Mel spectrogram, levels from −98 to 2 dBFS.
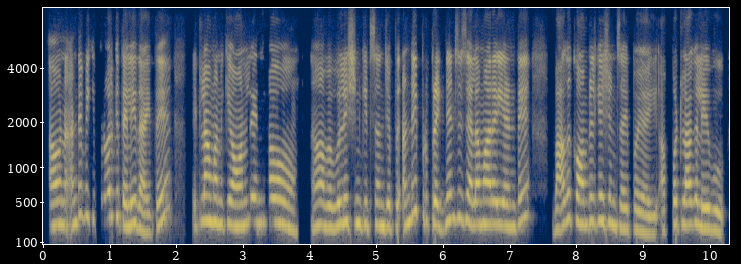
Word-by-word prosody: అవునా! 250 0 +2
అంటే 270 +8 -1
మీకిప్పటి 305 -4 -7
వరకు 330 0 -2
తెలీదా 240 -2 +3
అయితే? 210 +9 -2 0.5
ఇట్లా 280 +4 +1
మనకి 260 -1 0
ఆన్‌లైన్‌లో 270 +2 -1 0.6
ఆ! - - -1 0.2
వివోల్యూషన్ 260 +3 +1
కిట్స్ 250 0 -5
అని 240 -1 0
జెప్పి. 235 0 -1
అంటే 275 +8 +1
ఇప్పుడు 300 -7 -9
ప్రెగ్నెన్సీస్ 290 +6 +1
ఎలా 250 0 +3
మారాయి 255 -1 +4
అంటే 235 +6 -2 0.5
బాగా 240 +8 +2
కాంప్లికేషన్స్ 270 -2 0
అయిపోయాయి. 200 -5 -3 0.2
అప్పటిలాగా 255 +3 0
లేవు. 210 -3 +1
255 Hz, 145 wpm, -18 LUFS, 235-275 Hz, 0.6 s, మారాయి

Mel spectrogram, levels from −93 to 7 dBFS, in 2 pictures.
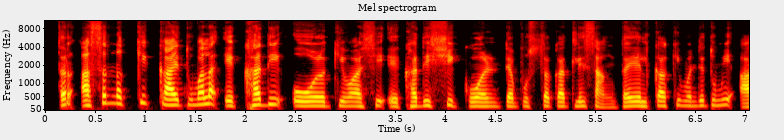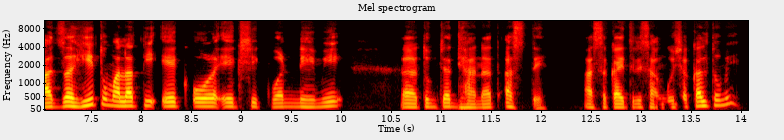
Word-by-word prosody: तर 205 - +8
असं 190 +9 +5
नक्की 265 +3 -2
काय 205 -2 +10
तुम्हाला 220 +4 +6 0.2
एखादी 210 +7 +3 0.2
ओळ 170 0 +5
किंवा 165 -2 0
अशी 160 +3 -2
एखादी 160 +4 -1
शिकवण 155 -4 -1
त्या 155 - +2
पुस्तकातली 160 +1 -2
सांगता 120 0 -3
येईल 165 0 +3
का? 170 - +4
की 195 - -9
म्हणजे 175 0 -5
तुम्ही 200 +2 -5 0.2
आजही 155 +6 +2
तुम्हाला 170 -6 +3
ती 175 -2 -5 0.2
एक 155 - -6
ओळ, 150 0 +2
एक 145 -1 -5
शिकवण 135 -1 -8
नेहमी 135 +5 -7 0.6
अ, 130 -1 0
तुमच्या 140 +1 -4
ध्यानात 120 +1 -6
असते. 135 -7 -8 0.5
असं - - -6
काहीतरी 120 0 -3
सांगू 115 0 -11
शकाल 165 +7 -1
तुम्ही? 215 +7 -9
160 Hz, 155 wpm, -25 LUFS, 140-185 Hz, 0.6 s, काय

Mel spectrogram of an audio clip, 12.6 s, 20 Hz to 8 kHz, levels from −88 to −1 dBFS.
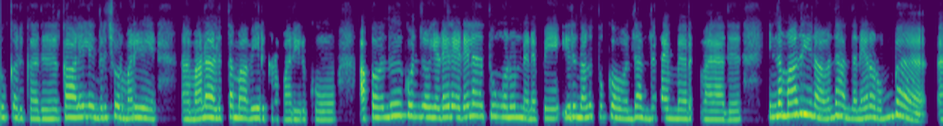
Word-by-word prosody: தூக்கம் 245 0 -3
இருக்காது. 210 -1 -3 0.3
காலைல 250 +1 +3
எந்திரிச்சு 240 +3 -2
ஒரு 230 - -1
மாரி 240 +2 +2 0.6
அ - - 0
மன 220 - +2
அழுத்தமவே 230 -1 0
இருக்குற 225 -3 -8
மாரி 195 0 -3
இருக்கும். 190 -1 -6 0.4
அப்ப 225 - -18
வந்து 250 +3 +2 0.2
கொஞ்சம் 255 -2 +1
எடைல, 245 +2 +2
எடைல 260 +3 +1 0.2
தூங்கணுன் 250 -1 +1
நெனப்பேன். 220 +2 -3 0.2
இருந்தாலும் 250 +1 +1
தூக்கம் 245 -3 -2
வந்து 210 +4 -1
அந்த 215 0 -5
டைம் 220 -1 -1
வேற 210 +1 -2 0.2
வராது. 195 -1 -2 0.5
இந்த 280 +2 +5
மாதிரி 315 +2 +7
நான் 215 -1 0
வந்து 280 +4 +1
அந்த 220 -3 -3
நேரம் 240 0 0
ரொம்ப, 255 +4 -2 0.6
அ - - -2
235 Hz, 160 wpm, -21 LUFS, 215-250 Hz, 0.6 s, மாதிரி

